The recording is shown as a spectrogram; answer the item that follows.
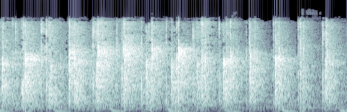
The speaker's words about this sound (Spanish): Estamos aquí para daros las gracias y aplaudiros porque seguís al pie del cañón. Por eso... Gracias. Y junto con este aplauso recibid nuestro agradecimiento, reconocimiento y cariño.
